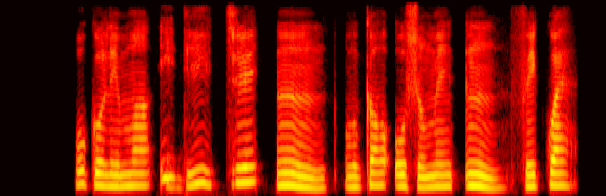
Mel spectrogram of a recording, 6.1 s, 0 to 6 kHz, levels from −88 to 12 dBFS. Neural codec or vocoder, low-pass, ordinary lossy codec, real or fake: codec, 16 kHz in and 24 kHz out, 0.4 kbps, LongCat-Audio-Codec, two codebook decoder; 5.4 kHz; none; fake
